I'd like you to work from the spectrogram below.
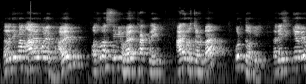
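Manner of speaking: ordinary delivery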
